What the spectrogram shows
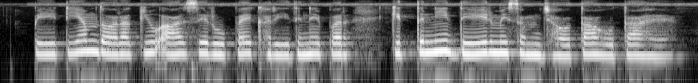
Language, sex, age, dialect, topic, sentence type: Hindi, female, 18-24, Awadhi Bundeli, banking, question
